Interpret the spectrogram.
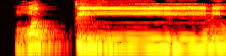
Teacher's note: वाव connected है, वाव मिला हुआ है ता के साथ, तो हमने इसको थोड़ा सख्ती के साथ मिला के ता को दोबारा पढ़ना है, क्योंकि यहाँ पे एक रूल्स एक कायदा मैं आपको बताता चलूँ कि मुशद्दद हरूफ को 2 मरतबा पढ़ते हैं।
